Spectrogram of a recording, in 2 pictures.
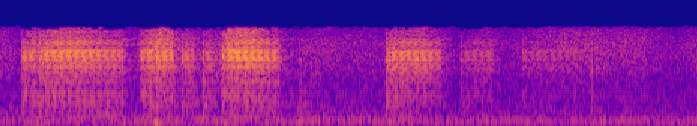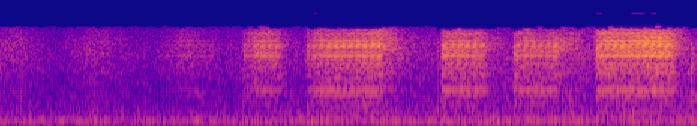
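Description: A field telephone rings in short, harsh buzzing bursts, irregularly spaced in two clusters with a quieter gap between them, as the phones at the stations are rung during a phone check. The tone is rough and reedy, with a low hum underneath and no voices.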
